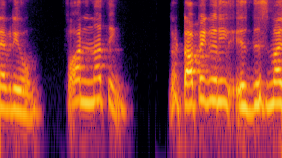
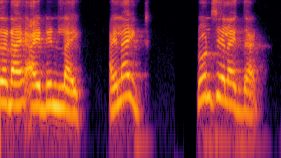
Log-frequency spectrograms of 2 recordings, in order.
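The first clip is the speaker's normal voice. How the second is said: ordinary talk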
